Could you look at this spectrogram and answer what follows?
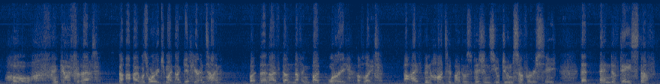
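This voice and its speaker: An anxious researcher devoted to his work in a video game cutscene. His voice is fairly low and very animated, confiding and expressive. The sound is slightly distant. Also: creaky, background noise. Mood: relieved, worried.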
